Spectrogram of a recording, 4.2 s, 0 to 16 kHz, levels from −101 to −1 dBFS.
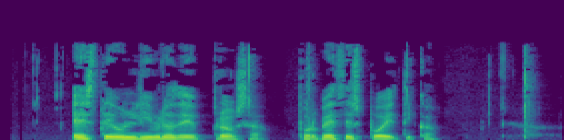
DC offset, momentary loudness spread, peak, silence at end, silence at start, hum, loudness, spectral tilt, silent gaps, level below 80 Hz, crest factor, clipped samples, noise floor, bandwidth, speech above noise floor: under 0.1%; 21 LU; -4 dBFS; 0.25 s; 0.55 s; none; -20 LUFS; -5.5 dB/octave; none; -72 dBFS; 16 dB; under 0.1%; -57 dBFS; 11.5 kHz; 38 dB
